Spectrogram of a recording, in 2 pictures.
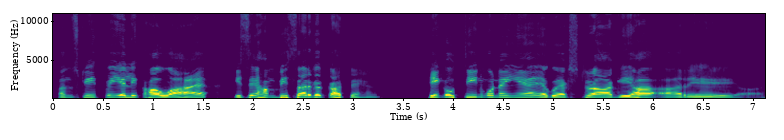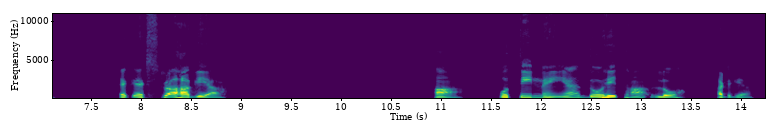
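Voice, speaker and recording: A male Sanskrit teacher talks through a screen-recorded lesson. He says each form twice and keeps asking the viewer what it reads as. His voice is smooth and clear, recorded dry and close. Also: sits high, animated, a little slow, pauses often, no room sound.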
